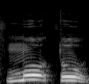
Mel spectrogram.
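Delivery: MOTO said loud and high, split MO - TO; découpage en syllabes. Shown as a demonstration. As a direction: break MOTO into two strong, separate syllables. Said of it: "se compose de deux syllabes". (« moto » bien fort, syllabe par syllabe)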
